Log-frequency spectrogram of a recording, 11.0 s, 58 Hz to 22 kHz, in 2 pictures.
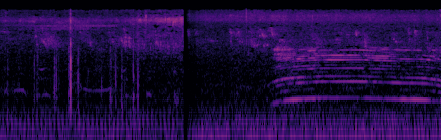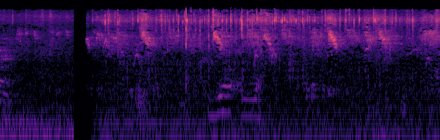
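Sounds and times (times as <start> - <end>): cow mooing: 3.4 - 5.7.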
